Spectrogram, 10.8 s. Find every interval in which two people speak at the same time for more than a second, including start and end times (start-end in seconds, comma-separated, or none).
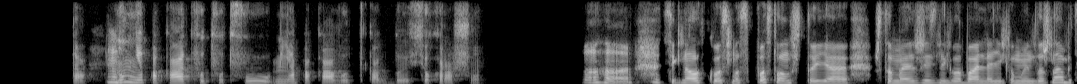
none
